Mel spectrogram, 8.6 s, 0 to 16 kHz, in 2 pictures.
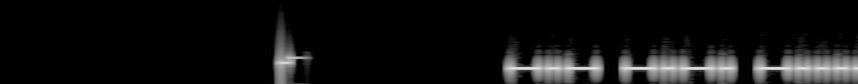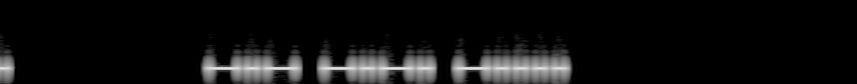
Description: Morse code, heard as a keyed tone, about 25 wpm, 700 Hz. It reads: KC6 KC6
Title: USA Call Sign Prefixes - Repeated 2x - 25wpm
